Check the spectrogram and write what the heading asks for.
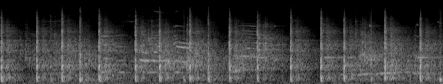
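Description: A child's hand tapping and slapping on a small wooden board: quick, irregular sharp taps, about four or five a second.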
